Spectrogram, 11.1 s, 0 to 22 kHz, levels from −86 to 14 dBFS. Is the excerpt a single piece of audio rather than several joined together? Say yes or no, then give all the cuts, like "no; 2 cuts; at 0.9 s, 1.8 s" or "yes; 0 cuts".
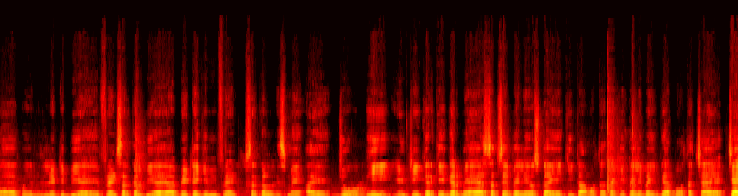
yes; 0 cuts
